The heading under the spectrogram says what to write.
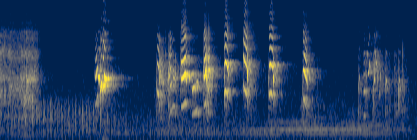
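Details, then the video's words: Australian lyrebird in a mimicry performance: a hoarse low note, a sharp whistled phrase, then a run of about eight loud harmonic notes that sweep down, one every half second, ending in softer chattering notes. "Lyrebird performance"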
